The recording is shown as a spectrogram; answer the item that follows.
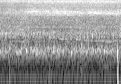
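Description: Steady trickle of moving pond water, an even hiss without pauses.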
